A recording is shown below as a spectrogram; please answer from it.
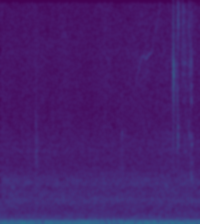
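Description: Steady low hum of background noise, with no speech.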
